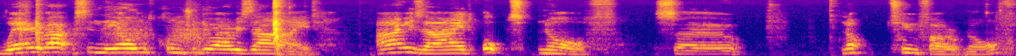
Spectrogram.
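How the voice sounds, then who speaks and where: Someone with a Yorkshire accent speaks at a fairly slow pace. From South Yorkshire, England. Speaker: live streamer building Lego sets. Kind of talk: casual live-stream chat. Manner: chatty, self-interrupting.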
